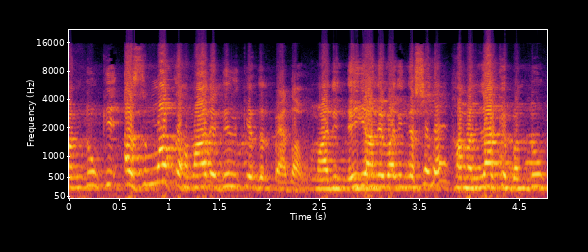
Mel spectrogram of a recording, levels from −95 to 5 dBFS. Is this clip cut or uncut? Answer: cut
